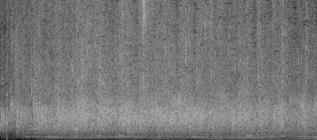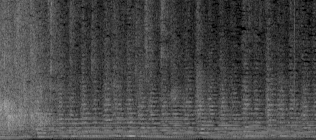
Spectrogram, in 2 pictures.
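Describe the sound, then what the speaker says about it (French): Conference audience at a spectrum and innovation event applauding: a dense, steady wash of clapping fills the first few seconds, then thins out as music continues underneath. "Peter Stuckmann, avec quelques applaudissements."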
